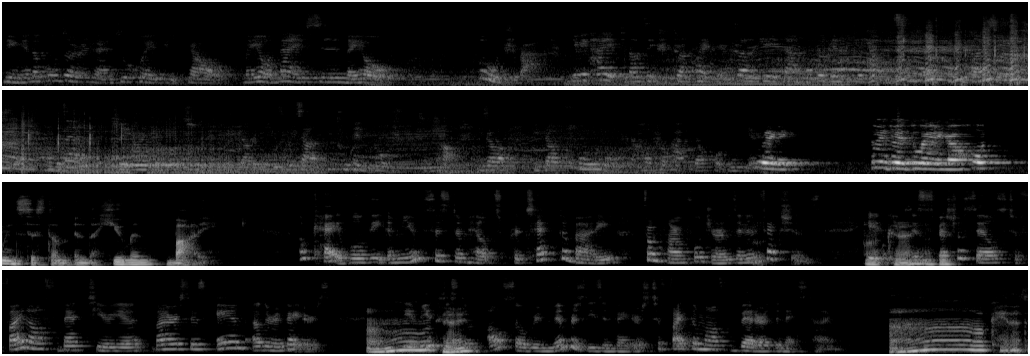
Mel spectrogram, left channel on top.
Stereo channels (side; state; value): both; different; correlation 0.00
